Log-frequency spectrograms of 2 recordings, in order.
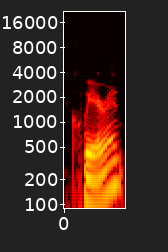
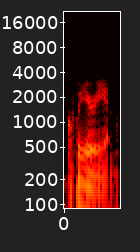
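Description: First: The word is said with two syllables. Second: The word is said with three syllables. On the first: This is probably the standard pronunciation. "I think it might actually be pronounced queerent" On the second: This is the speaker's own habitual pronunciation. "I will always pronounce it queerient"

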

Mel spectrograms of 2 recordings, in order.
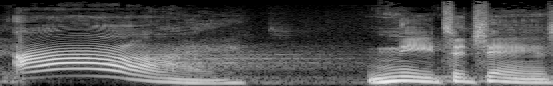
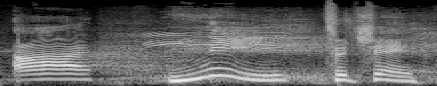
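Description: First: The stress is on the word I. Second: The stress is on the word need.

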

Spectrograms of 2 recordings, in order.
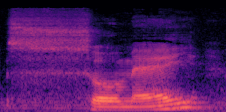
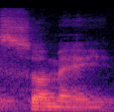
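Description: First: The first vowel is a closed o. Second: The first vowel is an open o. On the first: The speaker calls it wrong. "we will not say sommeil" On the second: The speaker calls it right. "it will tend to open that vowel"

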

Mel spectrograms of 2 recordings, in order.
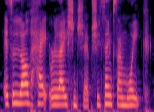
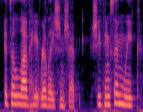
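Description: First: It is read in a British accent. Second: It is read in the speaker's normal accent.

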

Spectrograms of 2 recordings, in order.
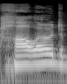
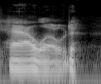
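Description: First: The first vowel sounds like the one in 'hollow'. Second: The first vowel sounds like the one in 'hallow'. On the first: "it's totally legit to pronounce it hollowed, but I think that would be more of a British pronunciation" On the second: "Since we're Americans, we have to say hallowed"

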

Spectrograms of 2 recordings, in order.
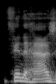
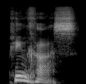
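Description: First: The name is said with an English pronunciation. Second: The name is said with a Hebrew pronunciation.

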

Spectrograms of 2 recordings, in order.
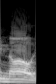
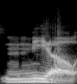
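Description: First: One syllable that sounds like the river Nile. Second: One syllable with an 'ee' vowel, like 'Neil'. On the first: The speaker calls it wrong. "you're confusing me with the well-known Egyptian river" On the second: The speaker calls it right. "it's Neil"

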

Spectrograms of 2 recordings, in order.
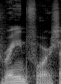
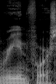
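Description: First: The name starts with the sound 'rain'. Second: The name starts with the sound 'ree-in'. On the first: The speaker calls it right. "I think it's Rainforce" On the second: The speaker calls it wrong. "rather than Reinforce"

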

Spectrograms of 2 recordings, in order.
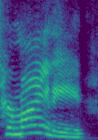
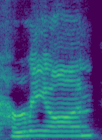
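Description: First: The name is said as in the films. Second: The name is said as a reader's guess. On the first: This is how it is said in the films. The speaker calls it right. "you hear them say it in the movie, like, oh, it's Hermione" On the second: This is how readers said it before hearing it. The speaker calls it wrong. "before the Harry Potter movies, it used to be Hermione"

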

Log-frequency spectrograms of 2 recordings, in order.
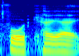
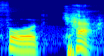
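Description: First: Ka is spelled out as two letters. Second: Ka is said as one word. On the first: The speaker calls it wrong. "It's not the Ford Ka" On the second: The speaker calls it right. "you read it as a word. Which is why it's the Ford Ka"

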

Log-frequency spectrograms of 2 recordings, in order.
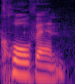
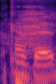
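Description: First: The title is said sounding like 'Colvin'. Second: The title is said sounding like 'Coven'. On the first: This is how the filmmakers say it. The speaker calls it wrong. "They Pronounce it Colvin" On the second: This is the standard way to say it. The speaker calls it right. "Correctly pronounced Coven"

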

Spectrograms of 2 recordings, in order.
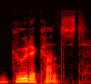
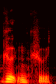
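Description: First: No N sound follows the first syllable. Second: An N sound follows the first syllable. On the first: The speaker calls it right. "It is Gutekunst" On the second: The speaker calls it wrong. "It is not Gutenkunst"

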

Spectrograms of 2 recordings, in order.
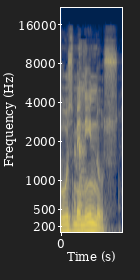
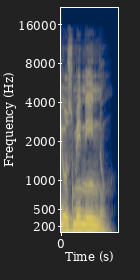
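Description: First: The final s sound is pronounced. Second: The final s sound is dropped. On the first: "Instead of os meninos" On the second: "a lot of times the plural markers are dropped"

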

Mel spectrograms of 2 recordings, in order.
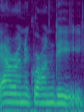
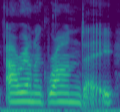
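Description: First: The surname ends with an 'ee' sound. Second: The surname ends with an 'ay' sound. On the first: This is how the person herself says the name. The speaker calls it right. "her name is actually [name]" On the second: This is the common way people say the name. The speaker calls it wrong.

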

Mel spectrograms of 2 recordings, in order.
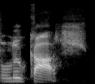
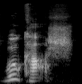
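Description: First: The name begins with an L sound. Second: The name begins with a W sound. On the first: This is how it is said in parts of Poland or Russia. "in some sections of Poland or in Russia" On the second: This is how it is said elsewhere in Poland. "With a W sound"

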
